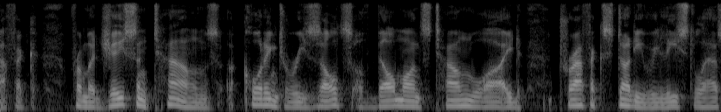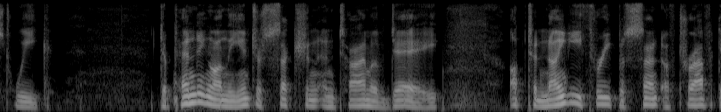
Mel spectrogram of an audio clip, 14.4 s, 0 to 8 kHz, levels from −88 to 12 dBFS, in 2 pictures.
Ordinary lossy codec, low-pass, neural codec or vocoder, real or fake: Opus, 64 kbps; 7.2 kHz; vocoder, 22.05 kHz, 80 mel bands, Vocos; fake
